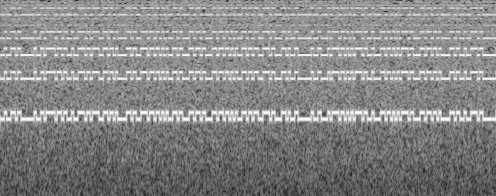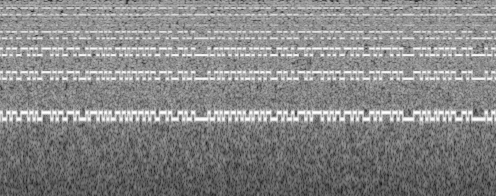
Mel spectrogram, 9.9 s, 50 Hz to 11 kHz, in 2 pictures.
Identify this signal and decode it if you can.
Two-tone teleprinter signal, about 170 Hz shift.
